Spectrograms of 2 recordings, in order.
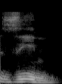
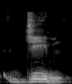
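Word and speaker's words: جيم: sound comes out Jim there is a mistake commonly in telu people they they mispronounce it as a z z is not correct it is Jim Jou e m gim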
